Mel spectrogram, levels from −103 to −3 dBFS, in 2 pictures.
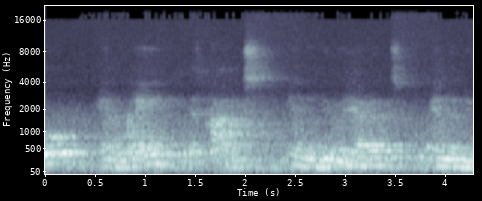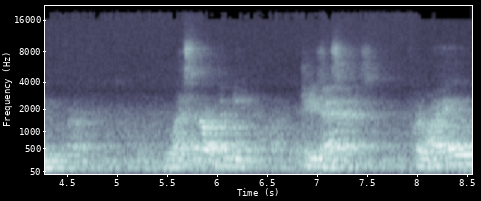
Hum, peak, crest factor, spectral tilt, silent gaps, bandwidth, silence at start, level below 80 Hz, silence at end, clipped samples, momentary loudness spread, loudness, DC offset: none; -4 dBFS; 14 dB; -7 dB/octave; none; 19 kHz; 0 s; -48 dBFS; 0 s; under 0.1%; 13 LU; -19 LUFS; under 0.1%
